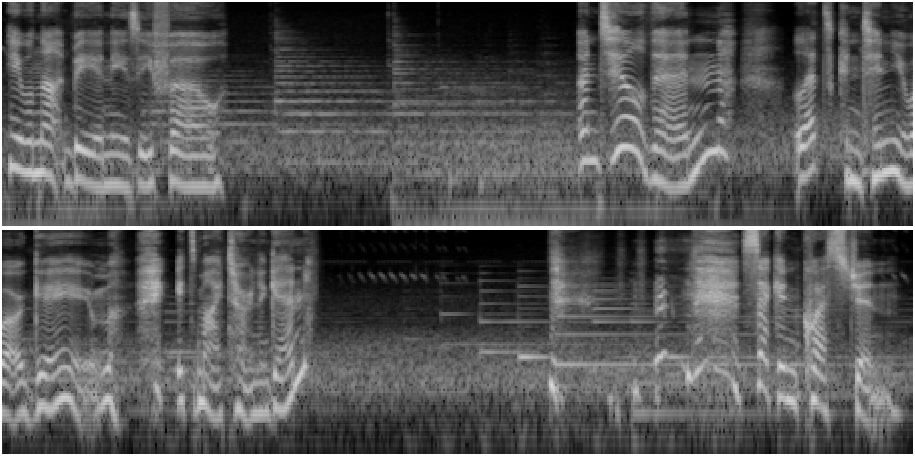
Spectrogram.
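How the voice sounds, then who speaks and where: An actress playing a calm, teasing, manipulative woman in a video game, measured and coolly playful. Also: medium pitch. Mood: teasing, confident. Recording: music behind the voice. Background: game soundtrack music.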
